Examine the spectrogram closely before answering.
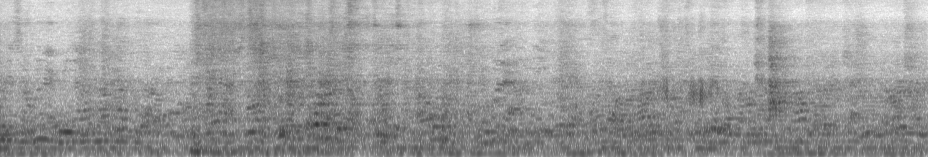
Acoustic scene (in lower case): cafe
